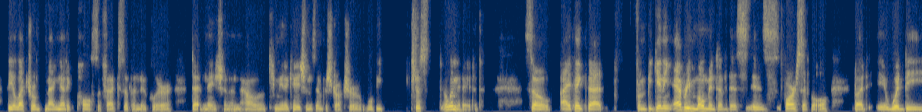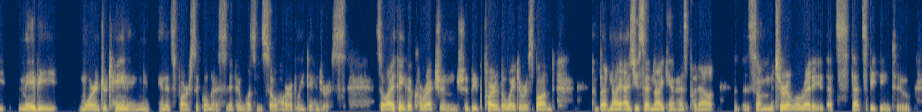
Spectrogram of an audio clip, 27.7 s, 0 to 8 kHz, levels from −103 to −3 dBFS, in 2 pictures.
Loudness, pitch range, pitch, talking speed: -25 LUFS, 115-145 Hz, 125 Hz, 155 wpm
